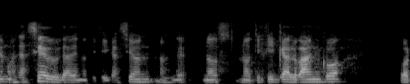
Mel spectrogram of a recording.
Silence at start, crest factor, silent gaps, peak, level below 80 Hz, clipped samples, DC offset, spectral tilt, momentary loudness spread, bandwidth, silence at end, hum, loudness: 0 s; 22 dB; none; -10 dBFS; -66 dBFS; under 0.1%; under 0.1%; -5 dB/octave; 13 LU; 8 kHz; 0 s; none; -31 LUFS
